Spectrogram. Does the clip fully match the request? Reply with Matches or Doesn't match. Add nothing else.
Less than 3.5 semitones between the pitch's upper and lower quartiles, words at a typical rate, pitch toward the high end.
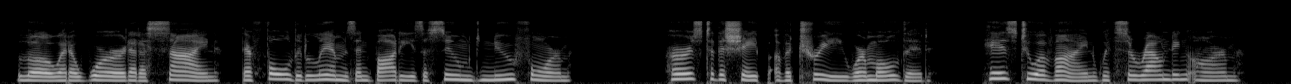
Matches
